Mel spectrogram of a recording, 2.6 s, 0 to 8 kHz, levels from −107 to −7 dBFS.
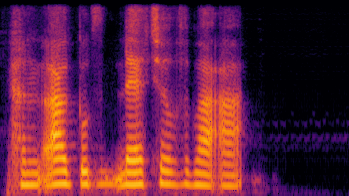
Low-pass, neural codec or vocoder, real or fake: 7.2 kHz; codec, 16 kHz in and 24 kHz out, 0.6 kbps, FocalCodec, streaming, 2048 codes; fake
